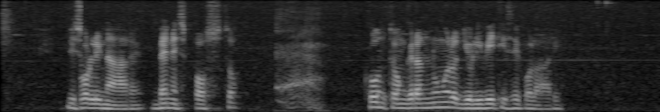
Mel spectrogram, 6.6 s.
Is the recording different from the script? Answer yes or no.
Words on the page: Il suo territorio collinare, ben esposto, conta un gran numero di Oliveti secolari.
yes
